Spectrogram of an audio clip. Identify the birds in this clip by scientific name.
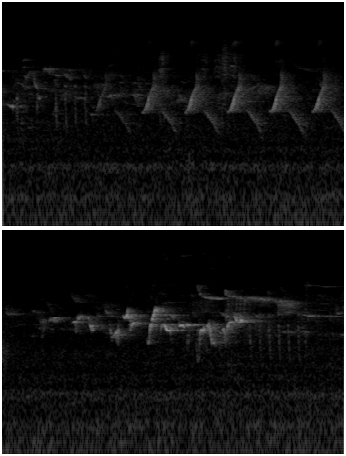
Cardinalis cardinalis, Leiothrix lutea, Himatione sanguinea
